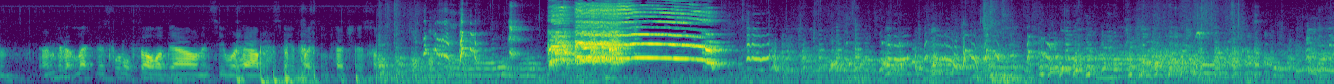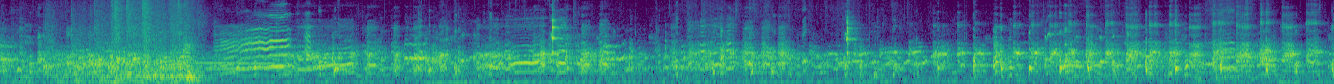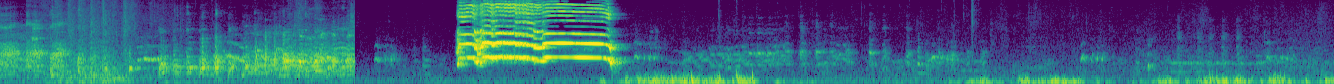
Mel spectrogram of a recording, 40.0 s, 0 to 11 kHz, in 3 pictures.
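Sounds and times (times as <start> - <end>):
chickens clucking: 0.0 - 40.0
rooster crowing: 5.5 - 7.4, 31.2 - 33.0.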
